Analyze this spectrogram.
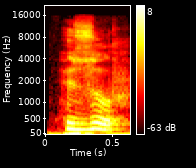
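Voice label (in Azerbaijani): "hüzur", Azerbaijani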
